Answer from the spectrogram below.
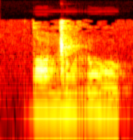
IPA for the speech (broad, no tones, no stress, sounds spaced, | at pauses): dˤ ɑ ŋ͡ǁ u r ʊ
